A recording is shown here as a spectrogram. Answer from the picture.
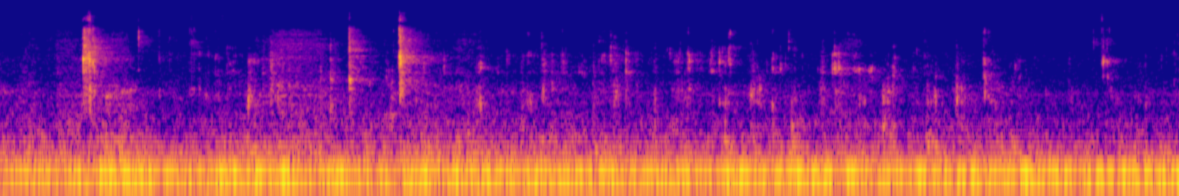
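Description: Close-miked chewing of a mouthful of chitterlings (pork intestines) in hot sauce: quiet, irregular soft clicks of the mouth and jaw, with two sharper clicks in the first few seconds, over a steady low hum.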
